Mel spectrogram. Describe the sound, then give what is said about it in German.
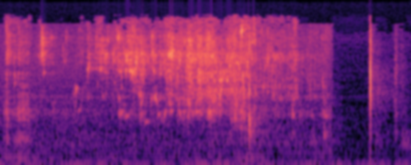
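Water drips and trickles in a busy, splashy wash for a couple of seconds, then a lone sharp drop lands clearly in the quiet near the end. “Damit sich alle Zutaten auch so richtig schön vermengen, brauchen wir die allerletzte Zutat, damit wir auch so einen schön klebrigen Teig, so eine homogene Masse bekommen. Das ist das Wasser”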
